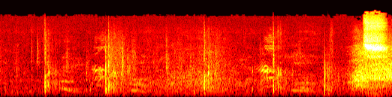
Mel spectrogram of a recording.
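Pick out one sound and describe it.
Tennis balls are struck hard back and forth.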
